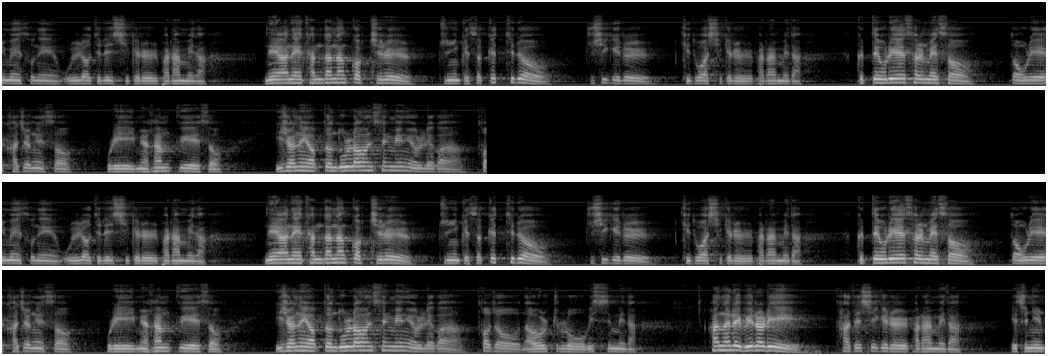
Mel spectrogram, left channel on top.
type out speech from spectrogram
손에 올려드리시기를 바랍니다. 내 안에 단단한 껍질을 주님께서 깨트려 주시기를 기도하시기를 바랍니다. 그때 우리의 삶에서 또 우리의 가정에서 우리 명함교회에서 이전에 없던 놀라운 생명의 열매가 터져 나올 줄로 믿습니다. 하늘의 미랄이 다 되시기를 바랍니다.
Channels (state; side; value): drops out; left; at 15.3 s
